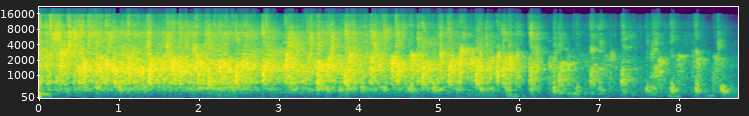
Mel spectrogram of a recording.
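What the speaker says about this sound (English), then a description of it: "And thank you for your applause." An audience claps steadily after a book reading, a dense, loud wash of applause that thins into scattered claps near the end, with no voices.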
